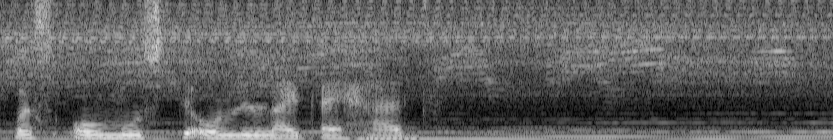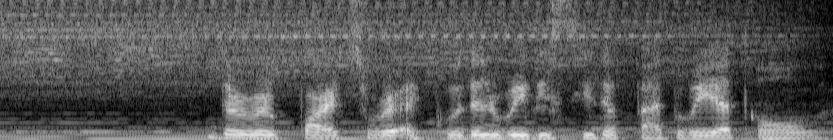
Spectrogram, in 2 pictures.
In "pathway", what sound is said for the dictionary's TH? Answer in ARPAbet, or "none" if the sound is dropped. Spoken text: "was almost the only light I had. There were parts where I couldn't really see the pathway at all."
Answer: T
